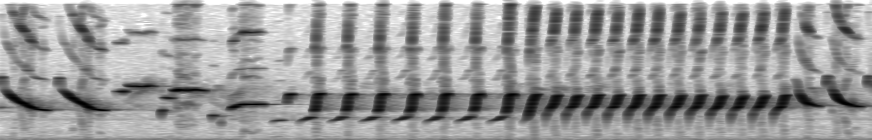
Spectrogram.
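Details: Belgian canary singing naturally for daily stimulation: a few swooping whistles, then a steady run of short rhythmic notes repeated several times a second, building to rapid clipped phrases.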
